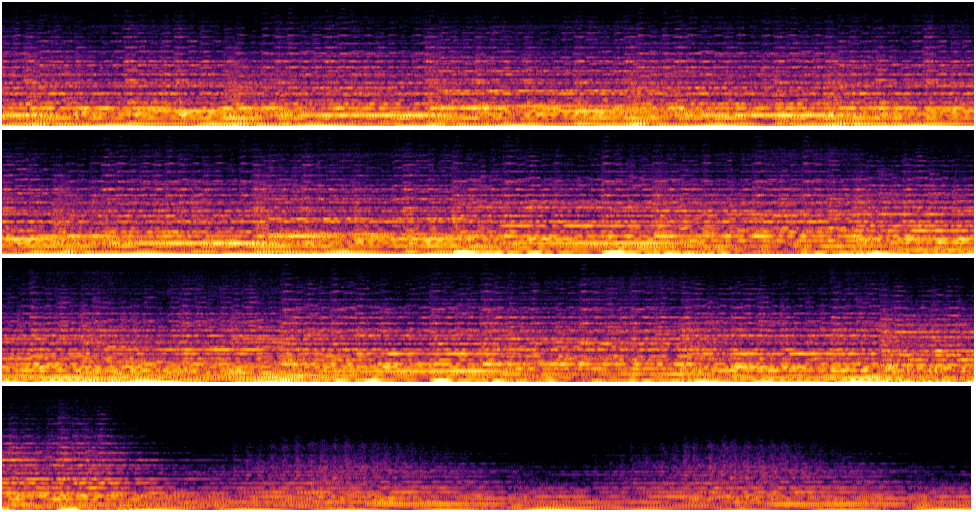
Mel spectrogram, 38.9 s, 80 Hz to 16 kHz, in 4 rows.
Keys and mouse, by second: 0.2 g, 0.5 z, 1.2 right click, 2.0-2.6 shift+middle drag, 4.1-6.7 middle drag, 9.2 z, 11.6 right click, 15.3 n, 17.4 right click, 18.8-24.4 right drag, 25.6 g, 25.8 z, 27.0 click, 27.3 s, 28.5 click, 28.9 s, 30.1 right click, 30.8-34.6 middle drag, 31.9 2, 34.9 g, 35.1 z, 36.2 click.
